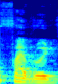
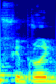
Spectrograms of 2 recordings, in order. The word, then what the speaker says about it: fibroid: Pronunciation क्या सही है, देखिए जनरली जो है वो हम फाइब्रॉइड यूज़ करते हैं, बट अगर हम यूके इंग्लिश में अगर हम देखें ना तो उसको हम फिब्रॉइड भी बोल सकते हैं।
